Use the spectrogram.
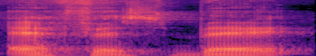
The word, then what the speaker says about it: FSB: Now, this band is pronounced FSB, in my opinion, but somebody is gonna say Fussable. But if you say Fussable, you're retard. It's FSB. Yeah, Bulgarian band.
